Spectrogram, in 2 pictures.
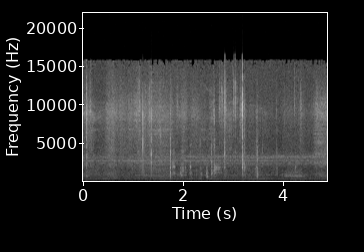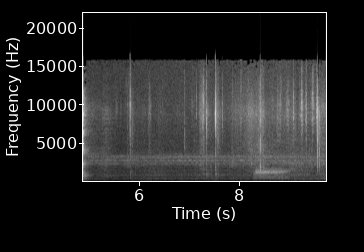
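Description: Scattered light metallic clicks of a hemostat working to grip and pull porcupine quills from a dog's muzzle. The loudest click comes about five seconds in, over a low room hiss.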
